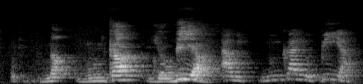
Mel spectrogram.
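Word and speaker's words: nunca llovía: Ah j'arrive pardon je mets face Nunkaobia. Non nunka yobia. Ah oui nunka yobiya. Attention en espagnol on prononce toutes les lettres.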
